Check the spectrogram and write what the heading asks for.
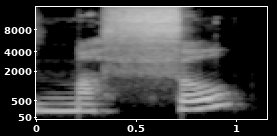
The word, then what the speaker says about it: muscle: muscle cramps muscle notes the soft sound here is not a cur it's muscle and cramps and spasms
